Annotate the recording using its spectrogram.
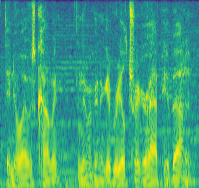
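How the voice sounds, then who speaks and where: A hardboiled noir cop narrates in a gravelly, deadpan monotone. His voice is extremely deep and barely moves, with music underneath. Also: racing.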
